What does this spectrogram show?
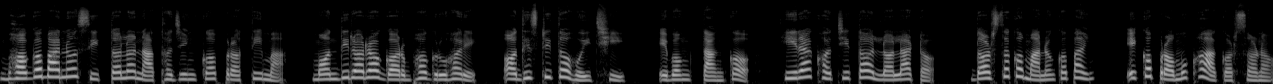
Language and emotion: Odia, neutral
